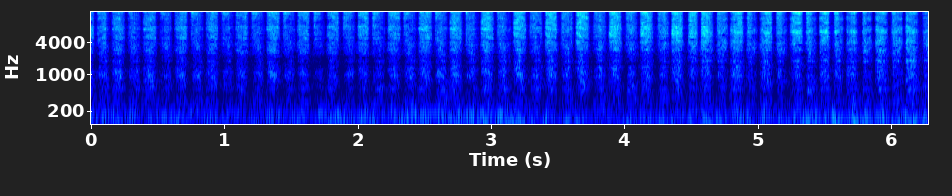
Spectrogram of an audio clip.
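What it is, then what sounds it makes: Pencil scribbling on graph paper. A wooden graphite pencil scribbles rapidly back and forth over a shaded area of a flat sheet of graph paper. It makes a steady scratching rub of about 53 quick, bright strokes, with a soft low rumble underneath.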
